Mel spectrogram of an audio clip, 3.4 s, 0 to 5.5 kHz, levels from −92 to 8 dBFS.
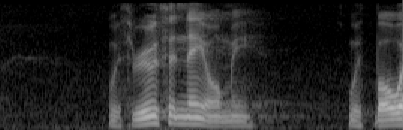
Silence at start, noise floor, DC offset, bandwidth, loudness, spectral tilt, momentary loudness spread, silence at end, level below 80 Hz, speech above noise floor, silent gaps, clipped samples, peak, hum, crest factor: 0.9 s; -68 dBFS; under 0.1%; 5.2 kHz; -31 LUFS; -5 dB/octave; 17 LU; 0 s; -70 dBFS; 39 dB; none; under 0.1%; -12 dBFS; none; 20 dB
